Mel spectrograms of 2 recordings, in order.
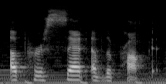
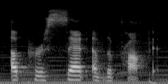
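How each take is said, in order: Both takes have the same delivery.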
